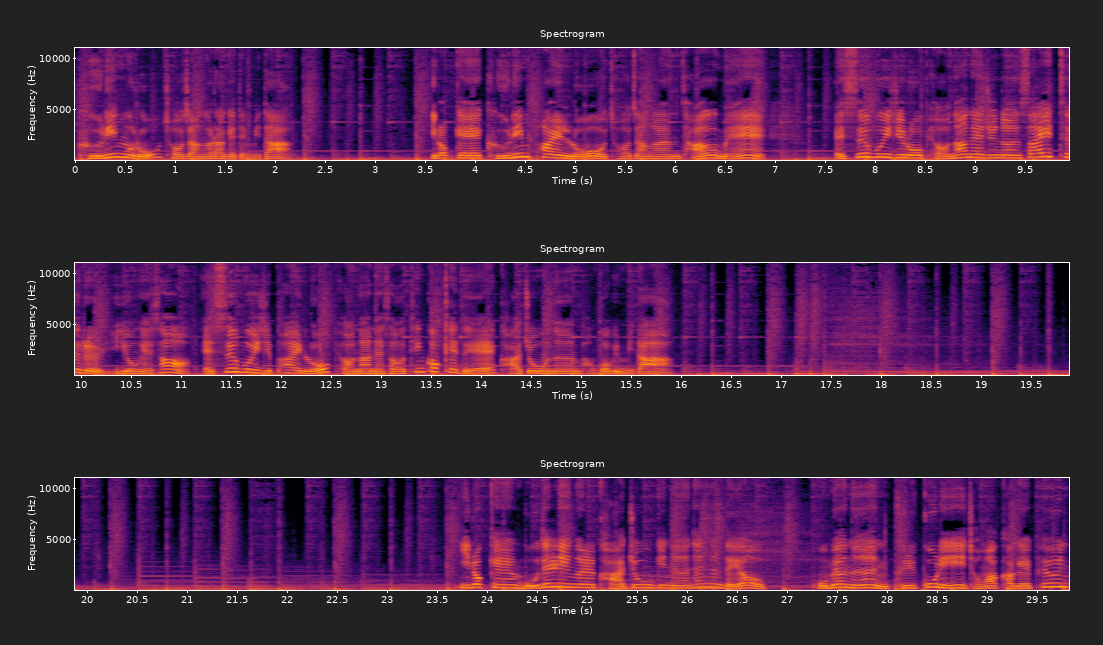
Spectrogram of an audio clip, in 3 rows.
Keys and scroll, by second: 4.2-5.0 typing, 19.5-20.3 typing, 23.1-23.8 typing.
